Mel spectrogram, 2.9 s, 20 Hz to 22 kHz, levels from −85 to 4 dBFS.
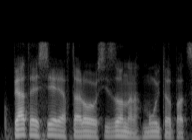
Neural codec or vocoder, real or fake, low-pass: codec, 16 kHz in and 24 kHz out, 0.9 kbps, LongCat-Audio-Codec, fine tuned four codebook decoder; fake; 7.2 kHz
